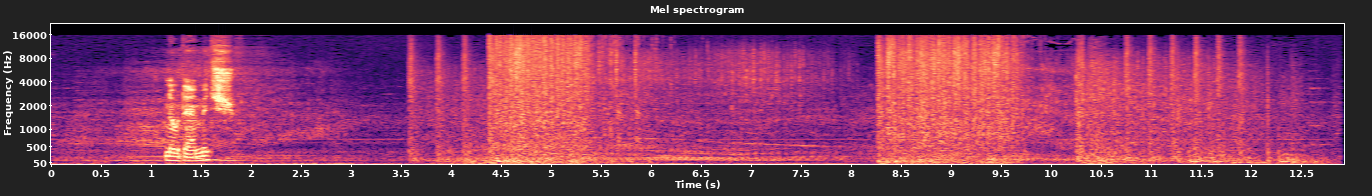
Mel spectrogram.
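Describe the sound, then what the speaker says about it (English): Strafing attack by a Mustang fighter on an anti-tank gun in Paris, Order of Battle strategy game: bursts of rapid gunfire and explosive impacts rumbling in two long loud volleys, with someone talking briefly before. "Now we have a Mustang attacking my AT gun in Paris."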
